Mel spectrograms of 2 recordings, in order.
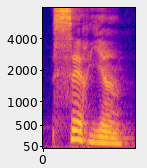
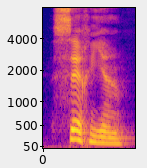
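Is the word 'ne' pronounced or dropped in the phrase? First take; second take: dropped; dropped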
